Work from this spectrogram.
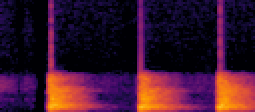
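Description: A conga drum is struck on its rim with the fingers three times in quick succession, producing short, sharp, punchy high-toned hits that decay quickly and sound close.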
